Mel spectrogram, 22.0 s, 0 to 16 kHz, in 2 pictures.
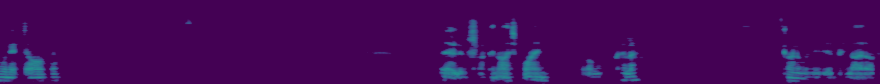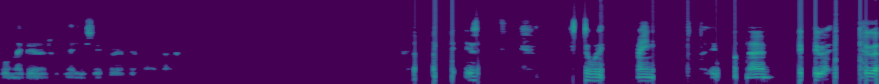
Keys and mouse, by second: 7.9 click.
